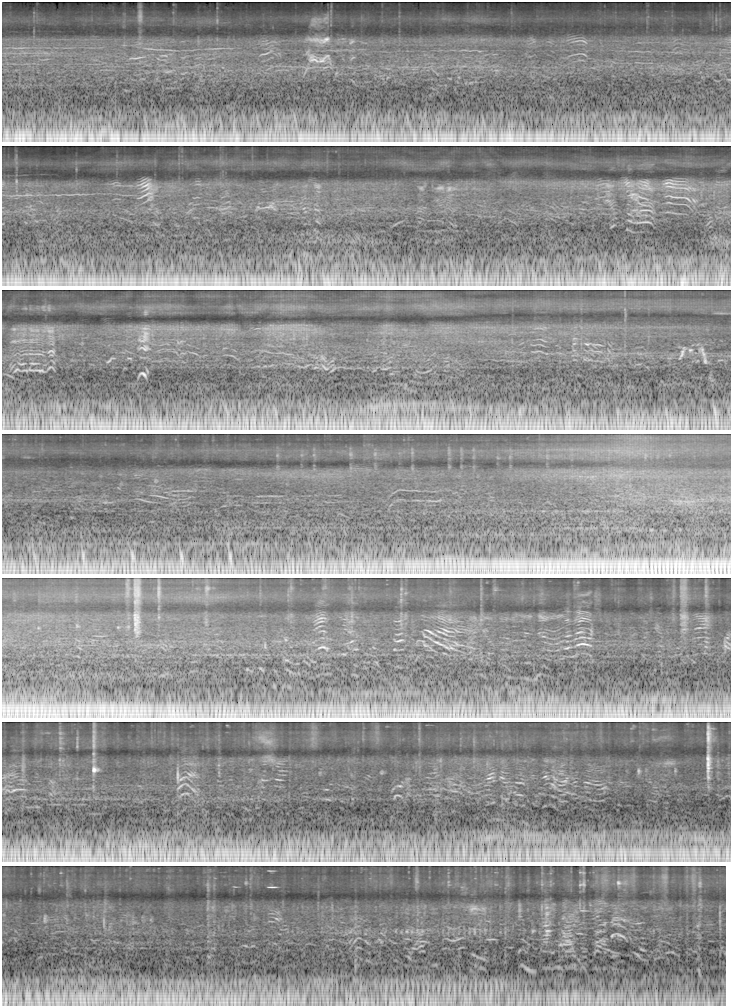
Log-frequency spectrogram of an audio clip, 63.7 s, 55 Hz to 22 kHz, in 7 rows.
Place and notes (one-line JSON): {"title": "Zhuwei Fish Harbor, Dayuan District, Taoyuan City - Walking in the market", "date": "2016-11-20 15:04:00", "description": "Walking in the market, Many tourists, wind", "latitude": "25.12", "longitude": "121.24", "altitude": "7", "timezone": "Asia/Taipei"}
